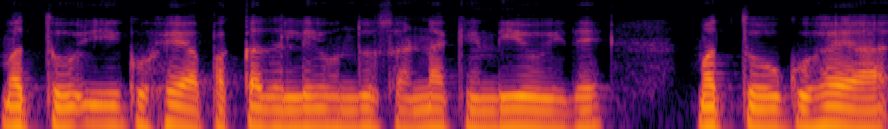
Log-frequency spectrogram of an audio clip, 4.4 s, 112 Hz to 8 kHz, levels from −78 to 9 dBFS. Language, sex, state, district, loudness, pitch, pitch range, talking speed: Kannada, male, Karnataka, Mysore, -19 LUFS, 115 Hz, 110-120 Hz, 135 wpm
